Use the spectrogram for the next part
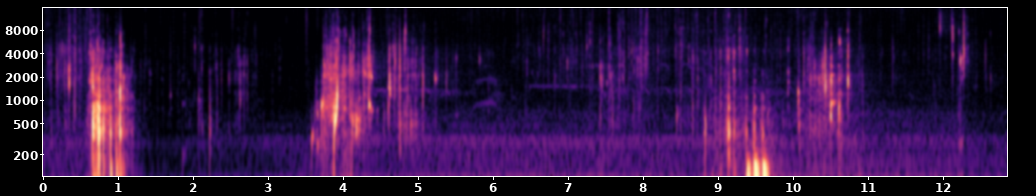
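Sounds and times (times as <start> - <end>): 
sea water glooping: 3.6 - 11.0.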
